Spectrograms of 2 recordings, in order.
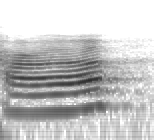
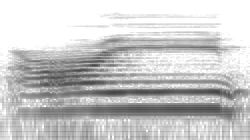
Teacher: جب ہم یہ ہا پڑھیں گے تو ہوا باہر نکلے گی سانس، اور عین پڑھیں گے تو نہیں نکلے گی. ہا، عین، دونوں کا مخرج سیم ہے.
